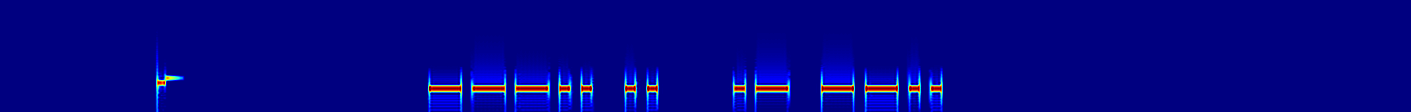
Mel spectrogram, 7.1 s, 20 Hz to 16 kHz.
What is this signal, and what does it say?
Morse code, heard as a keyed tone, about 22 wpm, 700 Hz. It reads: 8I AZ
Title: Winter Field Day Exchanges Encore 22wpm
